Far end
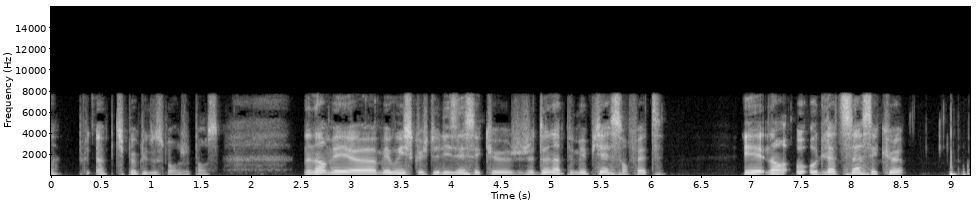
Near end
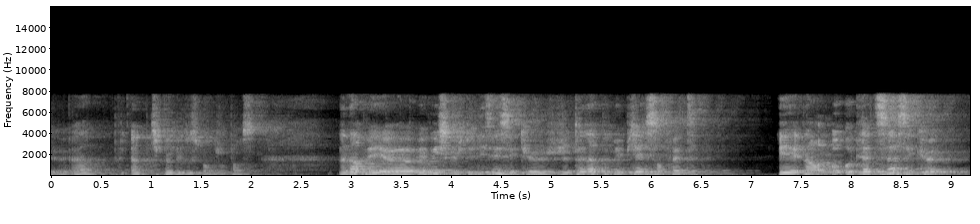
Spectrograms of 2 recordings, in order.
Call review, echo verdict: present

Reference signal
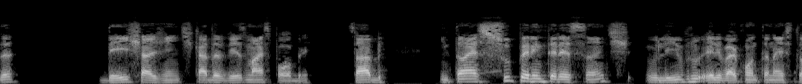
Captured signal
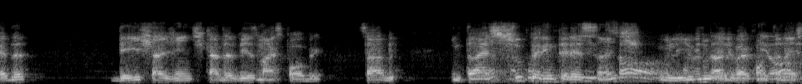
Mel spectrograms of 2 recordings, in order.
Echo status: present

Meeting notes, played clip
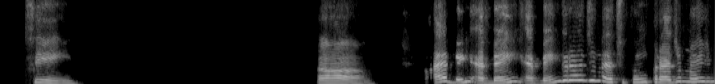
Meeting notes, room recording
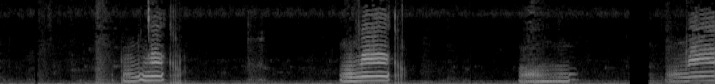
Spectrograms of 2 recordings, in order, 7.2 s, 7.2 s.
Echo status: none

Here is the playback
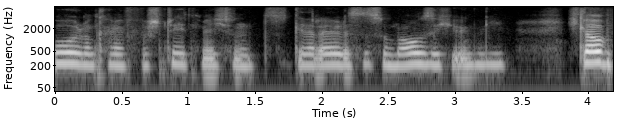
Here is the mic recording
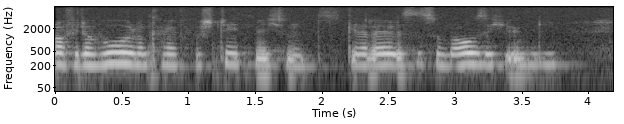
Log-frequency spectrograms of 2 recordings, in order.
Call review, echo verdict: present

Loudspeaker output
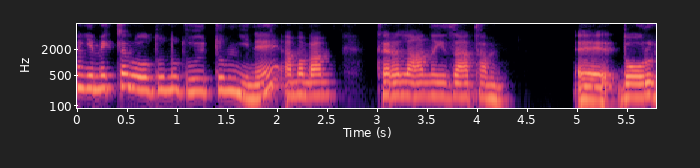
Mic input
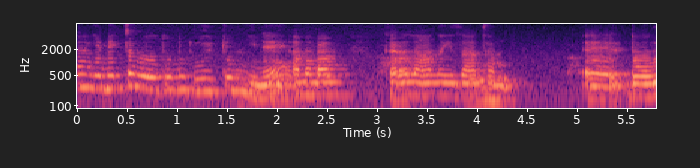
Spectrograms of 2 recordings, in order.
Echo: present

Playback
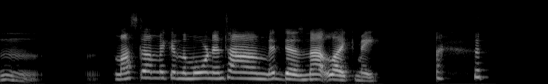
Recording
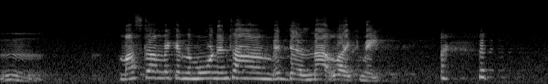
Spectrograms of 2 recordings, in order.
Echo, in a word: present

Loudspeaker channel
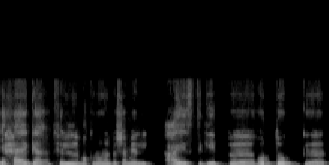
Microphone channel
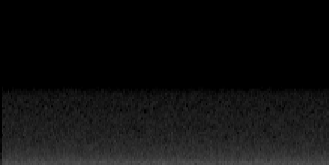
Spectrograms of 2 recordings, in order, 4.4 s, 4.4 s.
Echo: none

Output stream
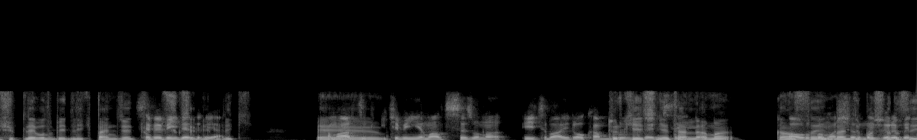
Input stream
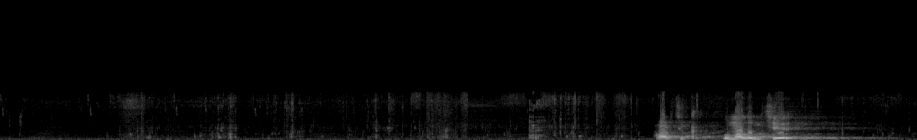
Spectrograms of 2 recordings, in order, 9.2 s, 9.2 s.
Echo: none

